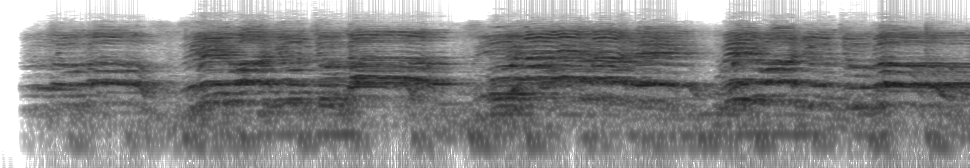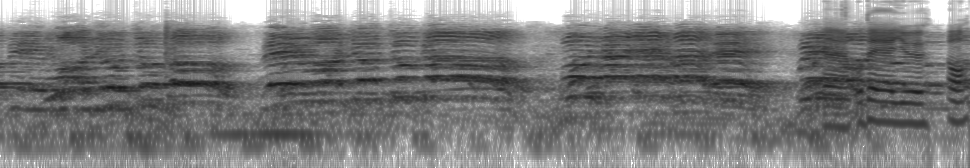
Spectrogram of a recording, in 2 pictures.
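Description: Indonesian Arsenal football fans chant together in a loud crowd, many voices in unison belting out a repeated protest chant in rhythmic phrases separated by brief pauses.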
